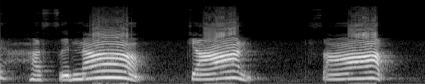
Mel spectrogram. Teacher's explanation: इनका उच्चारण मुंह और नाक दोनों से किया जाता है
